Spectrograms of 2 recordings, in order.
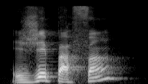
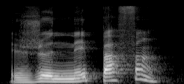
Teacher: au quotidien, quand on parle, généralement, le mot « ne » est rarement prononcé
